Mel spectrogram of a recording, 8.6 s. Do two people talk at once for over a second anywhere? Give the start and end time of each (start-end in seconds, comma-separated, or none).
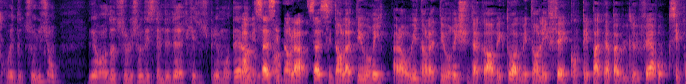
none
